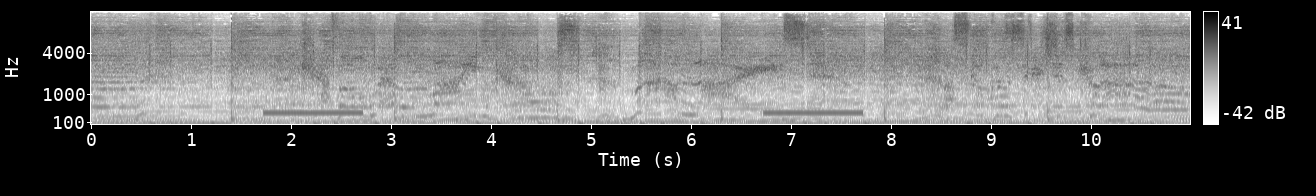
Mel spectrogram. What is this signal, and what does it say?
Ringback tone (Europe, 425 Hz), with noise.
